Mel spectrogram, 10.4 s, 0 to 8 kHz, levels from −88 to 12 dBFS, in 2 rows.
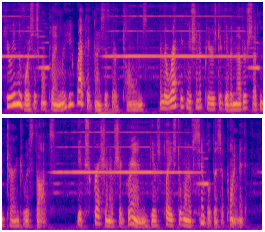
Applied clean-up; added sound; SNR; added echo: none; Wind instrument, woodwind instrument; 6 dB; none.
